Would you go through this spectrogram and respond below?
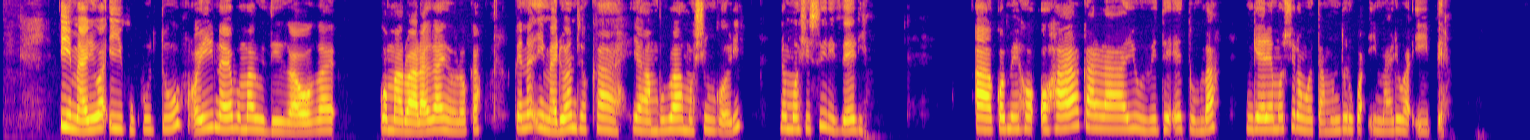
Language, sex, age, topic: Oshiwambo, female, 18-24, finance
